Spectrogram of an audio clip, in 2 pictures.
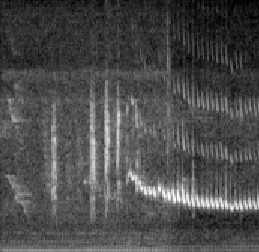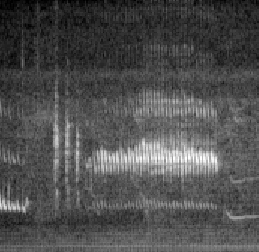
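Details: Tailorbird lure call with unusual variation, used for trapping and to stimulate silent birds: quick chips leading into a long rapid falling trill, more chips, then a high steady buzzing trill and a short slurred note.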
